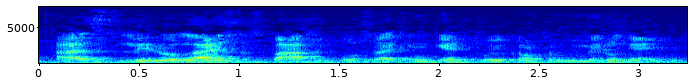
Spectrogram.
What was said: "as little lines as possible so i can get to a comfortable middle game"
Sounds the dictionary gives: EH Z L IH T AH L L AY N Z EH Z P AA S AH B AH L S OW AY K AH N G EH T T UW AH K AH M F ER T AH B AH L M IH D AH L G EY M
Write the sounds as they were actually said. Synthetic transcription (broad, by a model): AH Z L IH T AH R L AY Z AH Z P AA S AH B AH L S OW AY K AH N G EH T T UW AH K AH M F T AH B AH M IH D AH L G EY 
